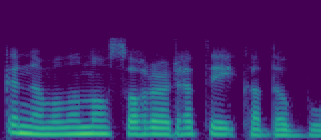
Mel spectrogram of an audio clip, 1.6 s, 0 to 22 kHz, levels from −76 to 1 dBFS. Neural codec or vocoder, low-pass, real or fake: codec, 16 kHz, 0.3 kbps, FocalCodec; 7.2 kHz; fake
